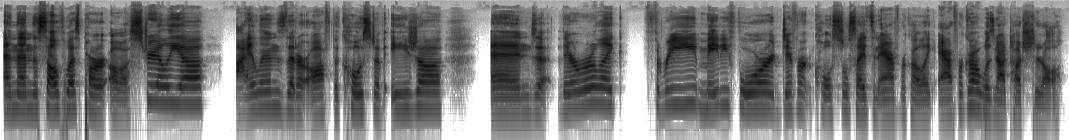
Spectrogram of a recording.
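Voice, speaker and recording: Bright-voiced exasperated woman podcaster. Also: medium pitch, moderate pace, smooth, no room sound. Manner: animated, exasperated, swears freely. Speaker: podcast co-host. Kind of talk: casual chat.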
